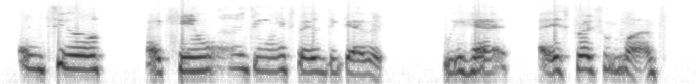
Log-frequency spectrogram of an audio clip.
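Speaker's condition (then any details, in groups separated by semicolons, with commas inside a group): Cerebral palsy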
